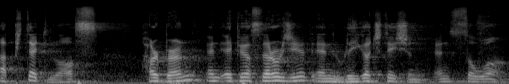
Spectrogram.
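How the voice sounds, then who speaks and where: With vocal fry and a fairly high pitch, this man talks at a moderate pace with ordinary pitch variation while the room adds audible echo. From Japan. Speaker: surgeon, professor. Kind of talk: lecture. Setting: conference stage with audience.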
